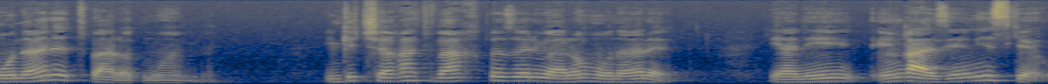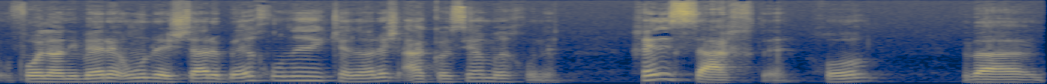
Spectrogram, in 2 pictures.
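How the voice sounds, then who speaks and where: A man's fairly high-pitched voice with a dark, mellow tone, lively intonation and a moderate pace. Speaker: photography student. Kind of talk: casual chat.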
